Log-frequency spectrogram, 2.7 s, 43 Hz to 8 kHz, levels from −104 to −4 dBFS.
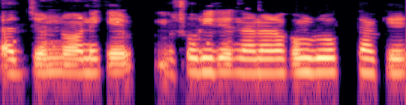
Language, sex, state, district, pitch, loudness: Bengali, female, West Bengal, Dakshin Dinajpur, 215 Hz, -15 LUFS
